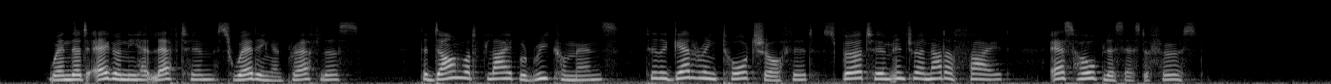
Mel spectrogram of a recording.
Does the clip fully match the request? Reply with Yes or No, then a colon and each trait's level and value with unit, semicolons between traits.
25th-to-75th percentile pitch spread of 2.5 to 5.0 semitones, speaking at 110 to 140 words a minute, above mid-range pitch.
Yes: average, 3.6 semitones; slow, 135 wpm; high, 240 Hz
